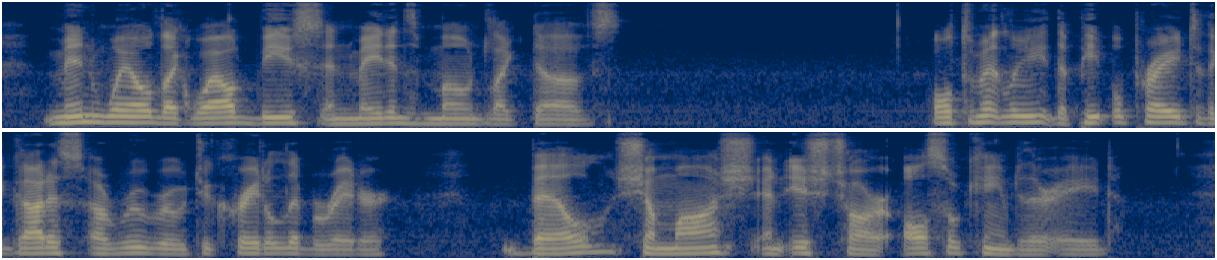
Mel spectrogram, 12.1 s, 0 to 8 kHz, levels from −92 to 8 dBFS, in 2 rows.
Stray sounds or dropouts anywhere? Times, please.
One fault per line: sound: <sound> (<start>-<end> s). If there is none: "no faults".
no faults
